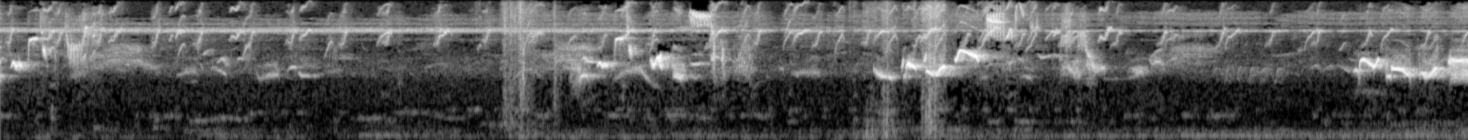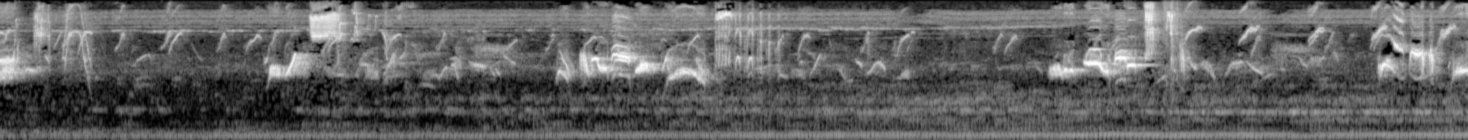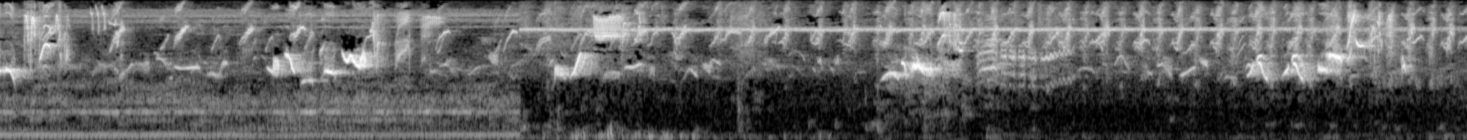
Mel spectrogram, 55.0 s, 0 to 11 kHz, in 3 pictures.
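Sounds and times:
nestlings chirping shrilly: 0:10.6 - 0:12.0.

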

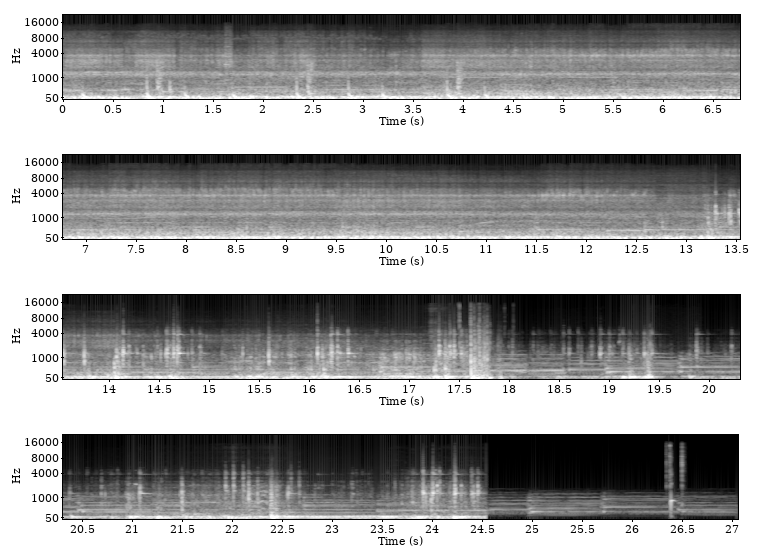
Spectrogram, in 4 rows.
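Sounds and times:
wind buffeting microphone: 0:00.0 - 0:24.6
sharp clicks and knocks: 0:11.7 - 0:24.6.

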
